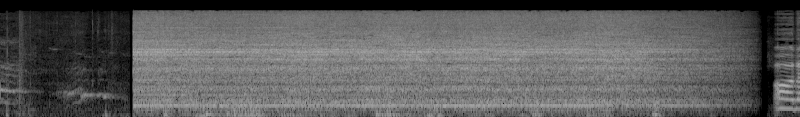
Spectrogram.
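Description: Electric hand mixer beating egg-white icing in a stainless steel bowl: it switches on suddenly a second or so in, runs steadily with a constant hum, then winds down and stops near the end.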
